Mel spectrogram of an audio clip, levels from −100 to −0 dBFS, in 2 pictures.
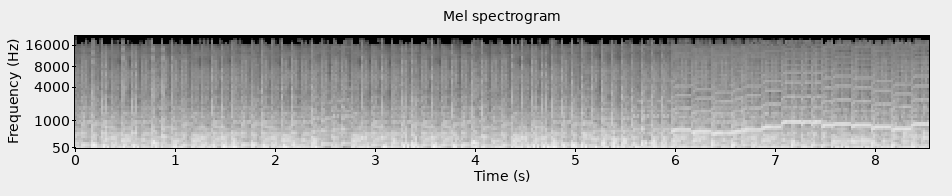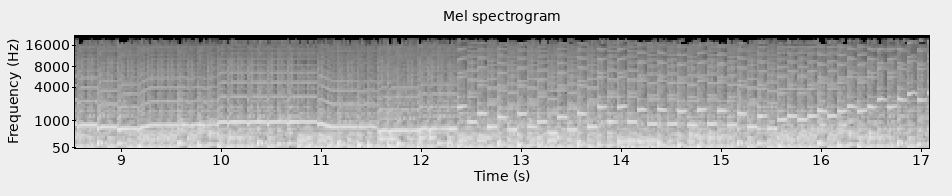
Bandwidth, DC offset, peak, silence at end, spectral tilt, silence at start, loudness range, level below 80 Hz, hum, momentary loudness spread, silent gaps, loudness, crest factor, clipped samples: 19.5 kHz; under 0.1%; 0 dBFS; 0 s; -5 dB/octave; 0 s; 3 LU; -20 dBFS; none; 3 LU; none; -13 LUFS; 12 dB; under 0.1%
